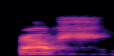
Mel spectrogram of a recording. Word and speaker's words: Rausch: Roush. Like the company that soups up cars, Roush. No, it That's a O. sounds the Oh. same, but not spelled the same.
